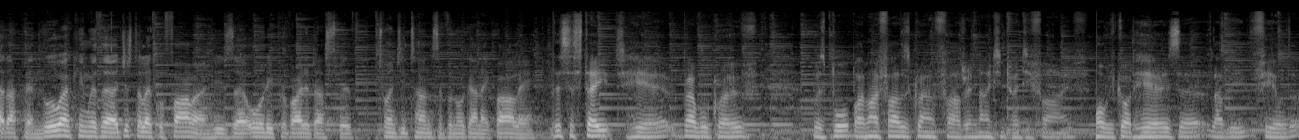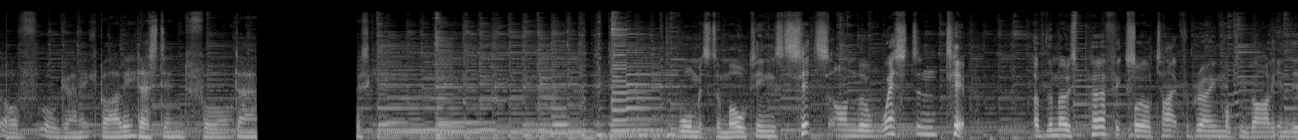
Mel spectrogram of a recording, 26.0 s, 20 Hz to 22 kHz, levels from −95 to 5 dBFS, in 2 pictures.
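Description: At 3.67, 5.53, 10.96 and 13.05 s the audio jumps abruptly, each a likely dropped buffer (overrun): samples were overwritten before being read, so roughly a tenth of a second (shorter at 13.05 s, longer at 10.96 s) vanishes and the edges butt together. From 15.55 to 16.55 s an audio dropout to silence cuts the sound to silence, no room tone, for about one second, likely a lost input with recording continuing. Further overrun skips follow at 24.33 and 25.26 s.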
